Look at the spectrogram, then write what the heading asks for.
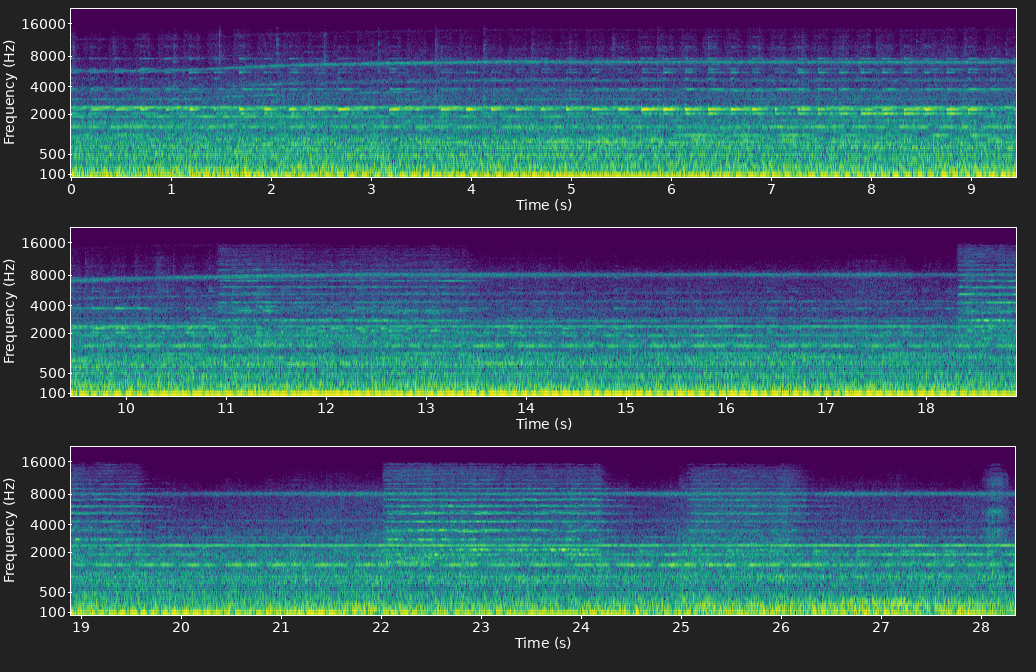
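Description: Freight train rolling slowly through a crossing, with a steady low rumble of the railcars. Its wheels squeal on the rails in several high-pitched bursts, beginning about a third of the way in.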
